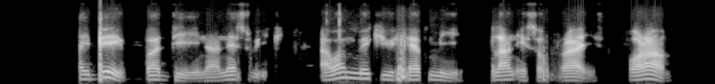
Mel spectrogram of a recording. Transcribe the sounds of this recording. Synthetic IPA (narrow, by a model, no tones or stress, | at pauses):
aɪbebat̚denanɛkstwḭk | awãmekʰjuhɛlpmi | plãnʔḛsɔpɹaɪz̥ | fɔɹãm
